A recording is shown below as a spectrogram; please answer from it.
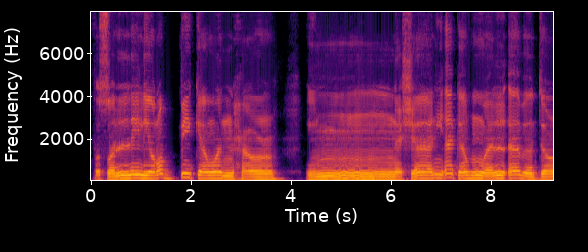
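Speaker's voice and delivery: slow, high, melodic tilawat with long held vowels; full measured Quranic recitation. Shown as a demonstration. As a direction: chant the whole surah reverently and slowly. Full recitation after announcing.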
